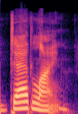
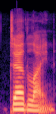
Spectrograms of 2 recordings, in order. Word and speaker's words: deadline: Well, one tip I can give is that you ensure you pronounce the letter D at the end of you know the first syllable well clearly before moving to the second. Okay, deadline. Again, deadline.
